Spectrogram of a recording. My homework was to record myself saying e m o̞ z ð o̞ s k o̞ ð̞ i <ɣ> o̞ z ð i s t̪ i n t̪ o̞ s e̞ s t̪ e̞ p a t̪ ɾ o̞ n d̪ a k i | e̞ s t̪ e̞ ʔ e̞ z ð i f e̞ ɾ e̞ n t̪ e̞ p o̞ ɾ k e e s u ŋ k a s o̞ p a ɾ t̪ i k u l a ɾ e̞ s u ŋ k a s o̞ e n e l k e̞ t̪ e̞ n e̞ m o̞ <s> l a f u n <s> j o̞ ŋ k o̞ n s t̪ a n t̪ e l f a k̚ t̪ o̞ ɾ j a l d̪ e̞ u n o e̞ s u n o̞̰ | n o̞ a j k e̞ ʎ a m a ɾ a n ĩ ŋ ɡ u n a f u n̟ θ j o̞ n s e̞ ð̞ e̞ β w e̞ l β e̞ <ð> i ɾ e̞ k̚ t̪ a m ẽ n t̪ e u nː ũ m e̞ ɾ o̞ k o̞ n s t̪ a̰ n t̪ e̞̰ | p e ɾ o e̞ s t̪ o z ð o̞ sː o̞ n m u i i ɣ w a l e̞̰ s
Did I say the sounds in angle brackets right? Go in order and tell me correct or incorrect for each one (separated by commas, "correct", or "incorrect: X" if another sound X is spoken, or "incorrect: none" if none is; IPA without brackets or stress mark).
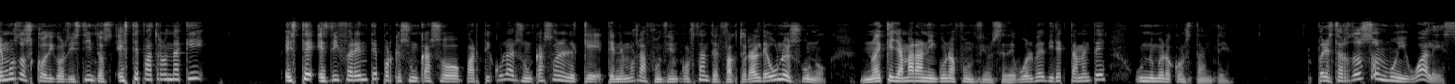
correct, incorrect: z, incorrect: θ, correct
